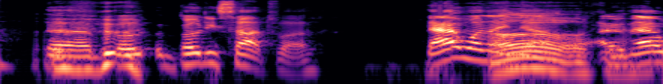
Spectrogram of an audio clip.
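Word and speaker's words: bodhisattva: Is it Wait, is it pronounced like batis badava? Uh bodhicattva.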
